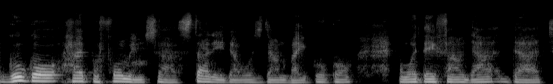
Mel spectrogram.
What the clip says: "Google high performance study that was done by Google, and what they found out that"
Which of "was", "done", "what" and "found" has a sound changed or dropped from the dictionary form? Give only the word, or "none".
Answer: none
